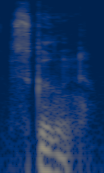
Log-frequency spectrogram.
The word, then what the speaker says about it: Scone: but I have to let you know that the Scottish location here is pronounced Scone.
